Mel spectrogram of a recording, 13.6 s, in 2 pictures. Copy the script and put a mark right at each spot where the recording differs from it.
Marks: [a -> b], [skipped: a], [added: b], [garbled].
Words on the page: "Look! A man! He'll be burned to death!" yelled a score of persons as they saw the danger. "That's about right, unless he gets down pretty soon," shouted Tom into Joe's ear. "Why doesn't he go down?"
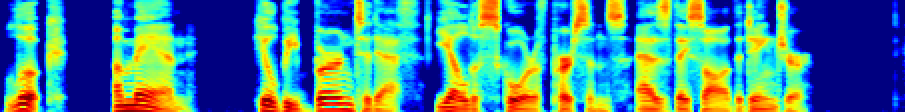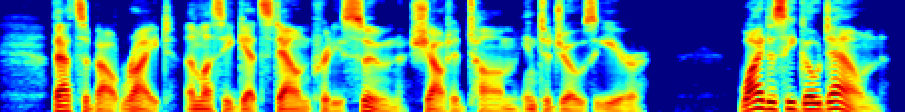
"Look! A man! He'll be burned to death!" yelled a score of persons as they saw the danger. "That's about right, unless he gets down pretty soon," shouted Tom into Joe's ear. "Why [doesn't -> does] he go down?"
